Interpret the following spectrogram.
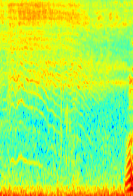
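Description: Fly reel's drag buzzing as a hooked fish pulls line off the spool.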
